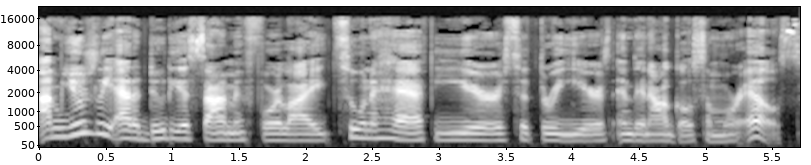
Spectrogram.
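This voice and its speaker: In an American accent, a woman talks at a moderate pace in an animated, bright and sharp tone. The recording is very clean with a silent background. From Cincinnati, Ohio. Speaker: podcast host, army officer. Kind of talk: motivational solo podcast.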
